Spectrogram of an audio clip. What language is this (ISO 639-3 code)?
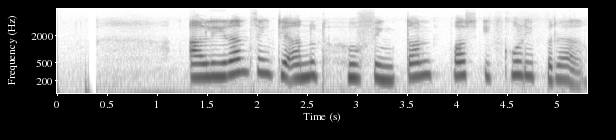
jav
